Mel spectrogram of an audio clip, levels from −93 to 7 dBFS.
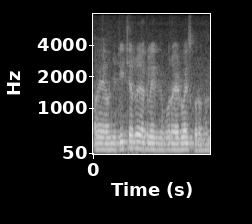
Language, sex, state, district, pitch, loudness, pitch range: Tulu, male, Karnataka, Dakshina Kannada, 130 Hz, -14 LUFS, 125-135 Hz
